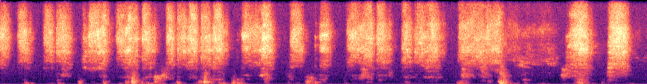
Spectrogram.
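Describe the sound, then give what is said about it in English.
Marker strokes squeak and scratch on a board as a model is written out. Many short, rapid strokes come in an irregular rhythm, with no talking. “So while I wait for people to come up with a question or volunteer a question, I'll just write the model out right here.”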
